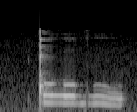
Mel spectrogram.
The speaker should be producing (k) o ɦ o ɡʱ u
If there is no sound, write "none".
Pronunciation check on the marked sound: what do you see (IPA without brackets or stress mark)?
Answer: ǃ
